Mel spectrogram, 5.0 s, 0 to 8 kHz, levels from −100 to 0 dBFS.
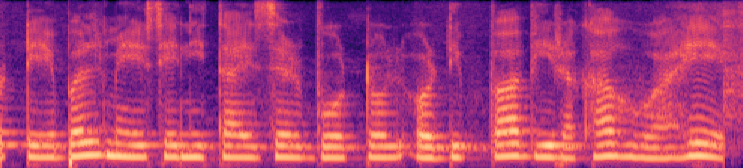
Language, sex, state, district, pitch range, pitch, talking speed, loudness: Hindi, female, Arunachal Pradesh, Papum Pare, 195-215 Hz, 205 Hz, 120 wpm, -15 LUFS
